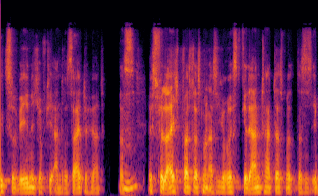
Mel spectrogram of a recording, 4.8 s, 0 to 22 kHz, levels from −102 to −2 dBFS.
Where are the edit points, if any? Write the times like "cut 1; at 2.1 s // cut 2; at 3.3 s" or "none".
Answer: cut 1; at 1.6 s // cut 2; at 2.2 s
